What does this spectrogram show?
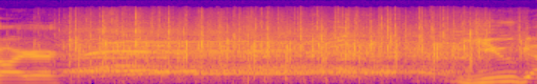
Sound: audience cheers and applauds

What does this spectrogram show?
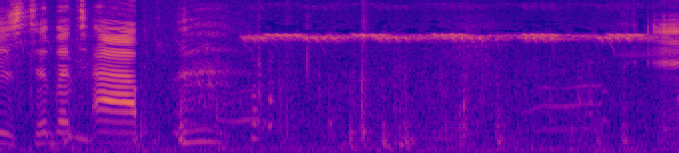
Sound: crickets chirping

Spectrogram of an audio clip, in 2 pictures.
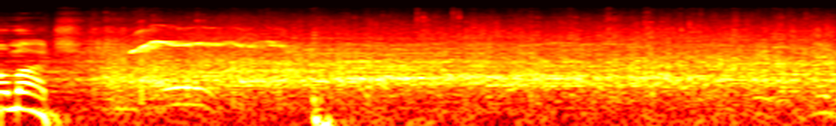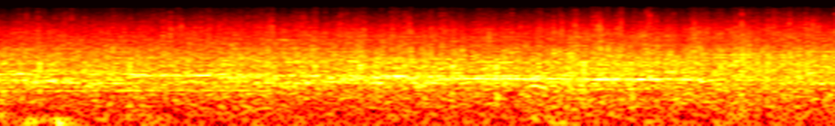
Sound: applause

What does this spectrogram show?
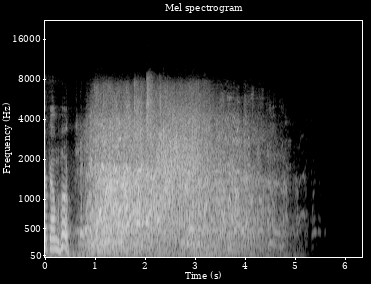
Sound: audience applause and laughter

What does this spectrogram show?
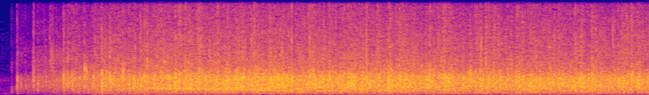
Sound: audience applauds

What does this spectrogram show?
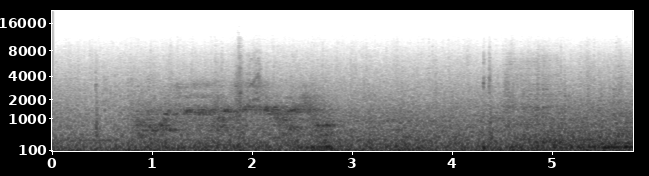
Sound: Combine radio chatter

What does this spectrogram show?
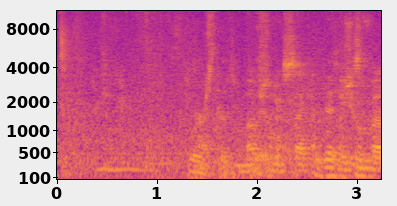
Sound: overlapping chattering

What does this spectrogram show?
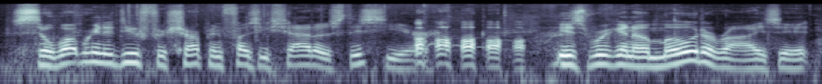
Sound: laughs

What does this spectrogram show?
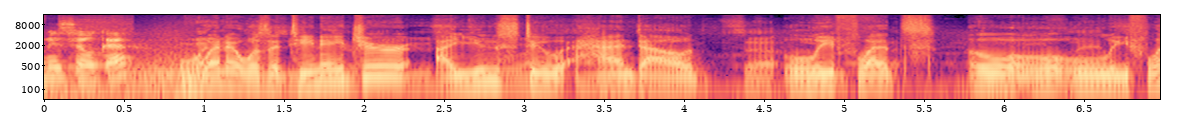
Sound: Dud reads in English

